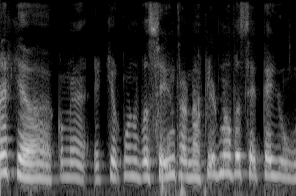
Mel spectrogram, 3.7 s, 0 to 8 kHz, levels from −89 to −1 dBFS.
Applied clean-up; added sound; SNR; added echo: none; none; none; none.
